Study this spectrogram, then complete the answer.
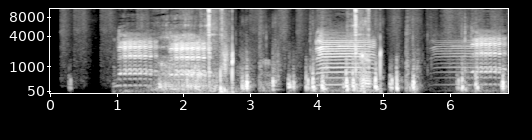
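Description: Sheep bleat nearby, one after another.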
